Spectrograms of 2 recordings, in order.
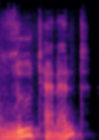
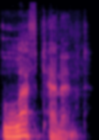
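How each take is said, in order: First: The first syllable sounds like 'loo'. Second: The first syllable sounds like 'lef'. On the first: "what we Americans call lieutenant" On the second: "In British English, they call lieutenant"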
